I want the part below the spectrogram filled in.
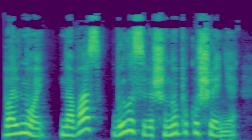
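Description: Lady reading as a grumbly bossy doctor woman, dark mellow voice. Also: mid-range voice, lively intonation, a little fast, dry recording, clean studio sound. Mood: grumpy. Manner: gruff, demanding. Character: grumpy adult female doctor, bossy.

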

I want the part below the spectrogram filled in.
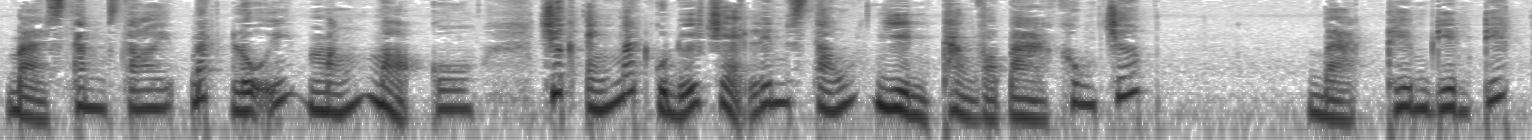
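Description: Woman audiobook narrator, dark, husky voice, dry close mic. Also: lowish voice, big pitch swings, moderate pace, dry recording. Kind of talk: scripted narration of a novel.

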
